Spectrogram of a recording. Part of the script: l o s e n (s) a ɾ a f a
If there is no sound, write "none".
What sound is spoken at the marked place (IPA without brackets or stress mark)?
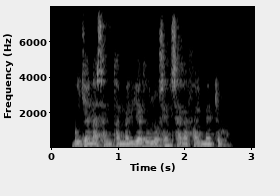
s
